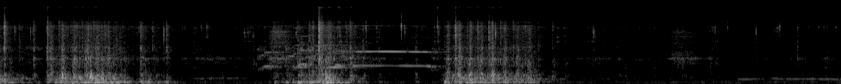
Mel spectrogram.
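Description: Pigeons peck at grain close by.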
